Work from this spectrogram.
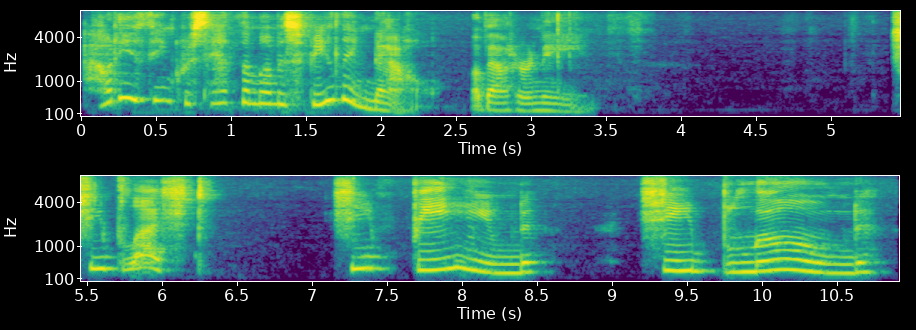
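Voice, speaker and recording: Woman, middle-aged, expressive storybook read-aloud, soft-edged warm tone, unhurried, deliberate emphasis. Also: high voice, slightly rough, dull audio. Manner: deliberate, drawn-out emphasis, pausing to ask listeners questions. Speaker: teacher reading a picture book aloud. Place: small home room, indoors.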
